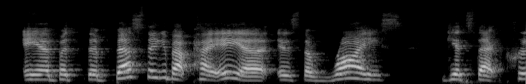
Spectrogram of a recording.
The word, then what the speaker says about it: paella: Lisa said, peyote. Tell her what you were trying to say. Paella.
